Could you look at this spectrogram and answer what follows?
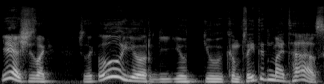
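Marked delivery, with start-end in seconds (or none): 1.0-3.3 bad fake accent that comes out Russian. Quoting a woman after the hero completes her task, in a put-on Russian-sounding accent. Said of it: "That was a better Russian accent".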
